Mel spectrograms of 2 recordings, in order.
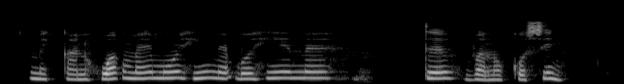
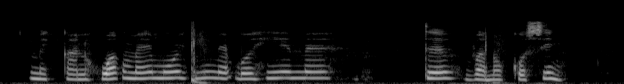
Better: first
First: none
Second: noise reduction (neural diffusion model UNIVERSE++)

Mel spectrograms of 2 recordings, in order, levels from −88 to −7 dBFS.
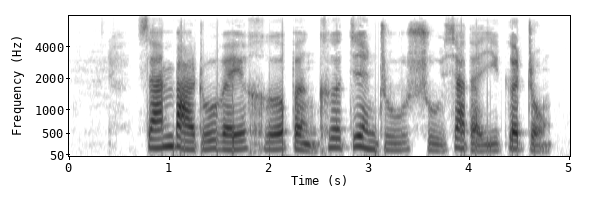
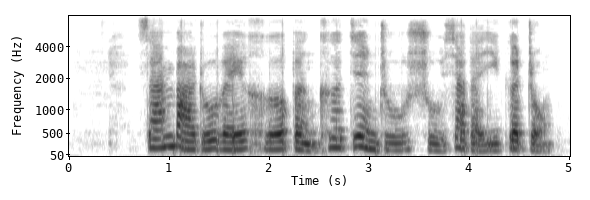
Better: first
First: none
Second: room echo; dies away in 0.2 s

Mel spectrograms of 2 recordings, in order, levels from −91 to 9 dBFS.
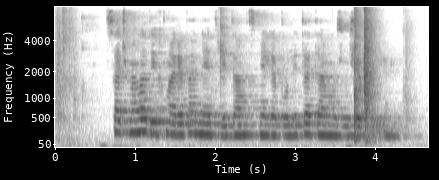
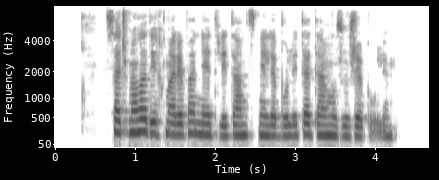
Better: second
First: background sound (Gunshot, gunfire); 7 dB below the speech // room echo; dies away in 0.8 s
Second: none

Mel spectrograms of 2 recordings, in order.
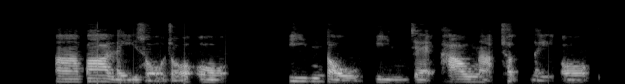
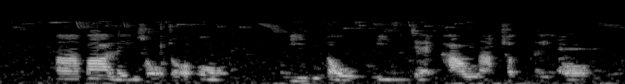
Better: first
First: none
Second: noise reduction (classical method Wiener filter)

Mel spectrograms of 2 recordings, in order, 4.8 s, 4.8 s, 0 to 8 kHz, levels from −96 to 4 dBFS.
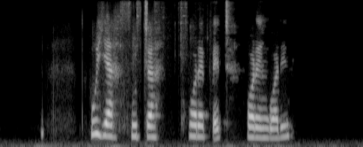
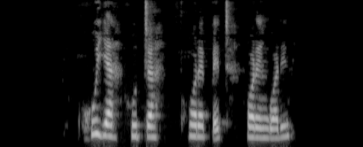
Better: second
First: noise reduction (neural diffusion model UNIVERSE++)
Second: none

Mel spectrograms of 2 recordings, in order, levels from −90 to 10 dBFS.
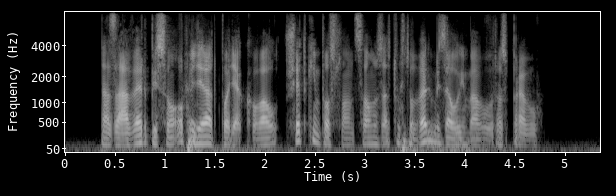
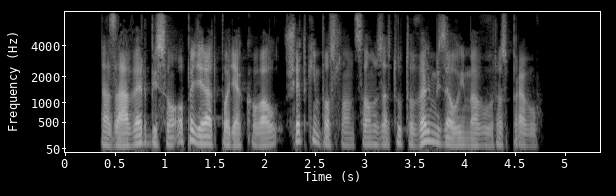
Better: second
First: noise reduction (neural diffusion model UNIVERSE++)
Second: none

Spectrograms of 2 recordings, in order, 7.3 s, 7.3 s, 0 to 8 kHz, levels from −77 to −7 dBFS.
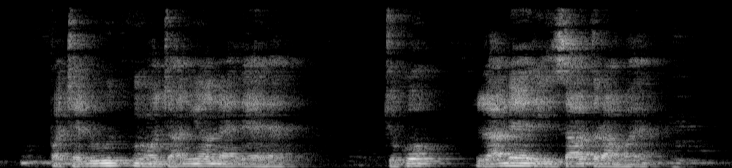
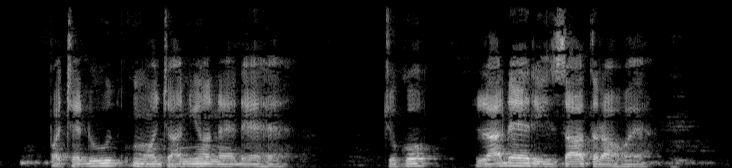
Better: second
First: room echo; dies away in 0.6 s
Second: none

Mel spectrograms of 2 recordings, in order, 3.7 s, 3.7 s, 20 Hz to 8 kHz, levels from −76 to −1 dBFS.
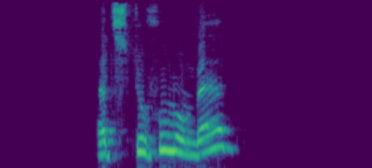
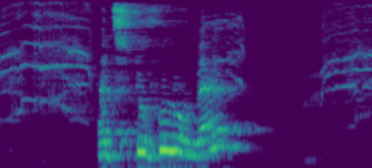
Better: first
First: none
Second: noise reduction (classical method WPE with log-MMSE)

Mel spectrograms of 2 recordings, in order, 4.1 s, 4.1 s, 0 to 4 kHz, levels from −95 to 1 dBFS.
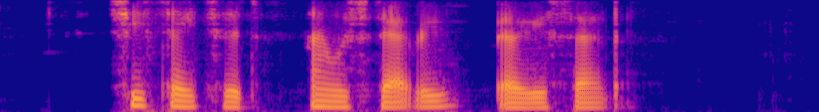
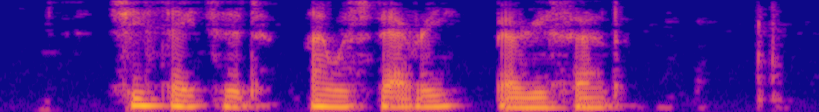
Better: second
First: noise reduction (neural separator model SepFormer WHAMR!)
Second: none

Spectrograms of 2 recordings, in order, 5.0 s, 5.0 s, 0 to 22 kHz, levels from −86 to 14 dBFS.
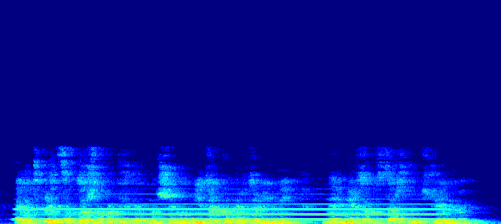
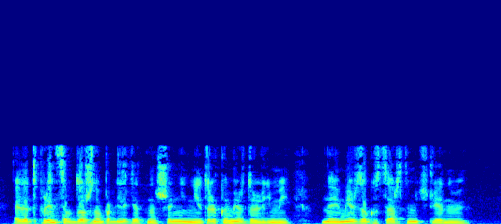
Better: second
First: background sound (Wind instrument, woodwind instrument); 13 dB below the speech // room echo; dies away in 0.6 s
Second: none

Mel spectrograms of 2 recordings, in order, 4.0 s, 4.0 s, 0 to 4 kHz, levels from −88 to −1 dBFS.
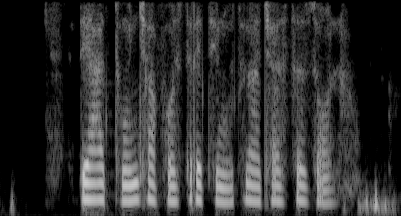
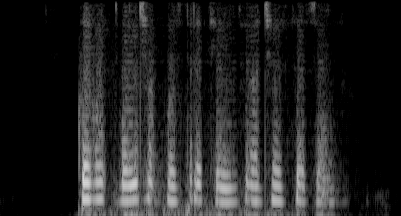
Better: first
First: none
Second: noise reduction (neural separator model SepFormer WHAMR!)

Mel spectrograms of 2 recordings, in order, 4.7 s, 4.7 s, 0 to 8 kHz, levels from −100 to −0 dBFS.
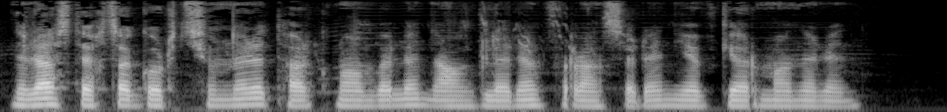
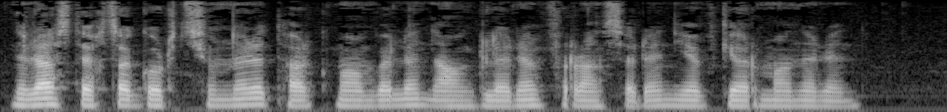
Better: second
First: noise reduction (neural mask model DeepFilterNet 3)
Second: none

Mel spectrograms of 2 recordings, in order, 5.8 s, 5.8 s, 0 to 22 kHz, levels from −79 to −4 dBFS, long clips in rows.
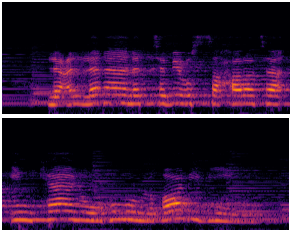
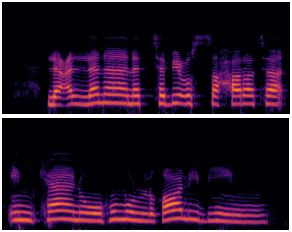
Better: second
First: background sound (Harp); 17 dB below the speech // room echo; dies away in 1.9 s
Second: none

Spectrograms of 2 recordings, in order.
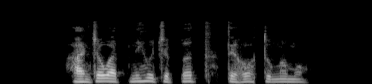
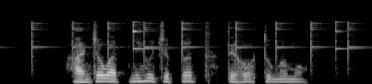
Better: first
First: none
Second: background sound (Glass); 10 dB below the speech

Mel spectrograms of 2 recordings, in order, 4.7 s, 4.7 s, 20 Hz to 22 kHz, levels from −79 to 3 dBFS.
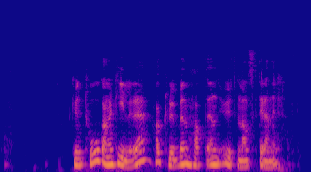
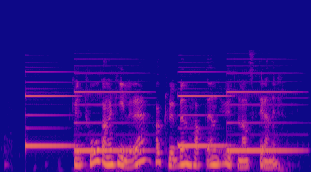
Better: first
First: none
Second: background sound (Doorbell); 2 dB below the speech

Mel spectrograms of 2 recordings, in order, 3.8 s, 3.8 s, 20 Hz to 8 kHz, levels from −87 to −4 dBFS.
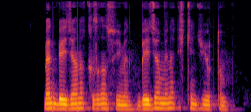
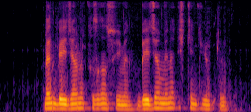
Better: first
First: none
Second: noise reduction (neural separator model SepFormer DNS4)

